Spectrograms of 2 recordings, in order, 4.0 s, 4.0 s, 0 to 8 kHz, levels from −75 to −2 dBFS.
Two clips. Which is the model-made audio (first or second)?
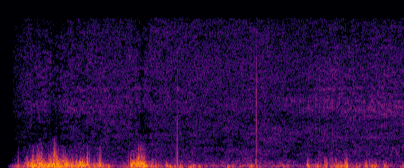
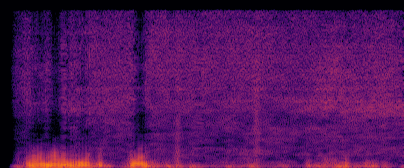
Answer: second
